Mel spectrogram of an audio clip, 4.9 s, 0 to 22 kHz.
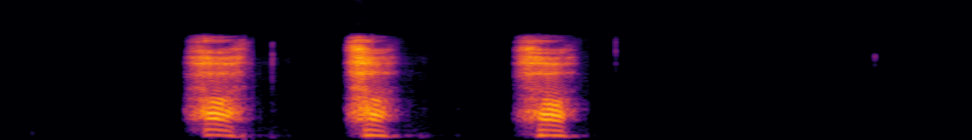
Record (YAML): exhalation_length: 4.9 s
exhalation_amplitude: 19446
exhalation_signal_mean_std_ratio: 0.27
survey_phase: alpha (2021-03-01 to 2021-08-12)
age: 18-44
gender: Male
wearing_mask: 'No'
symptom_none: true
smoker_status: Never smoked
respiratory_condition_asthma: false
respiratory_condition_other: false
recruitment_source: Test and Trace
submission_delay: 2 days
covid_test_result: Positive
covid_test_method: RT-qPCR
covid_ct_value: 30.6
covid_ct_gene: ORF1ab gene
covid_ct_mean: 30.9
covid_viral_load: 74 copies/ml
covid_viral_load_category: Minimal viral load (< 10K copies/ml)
